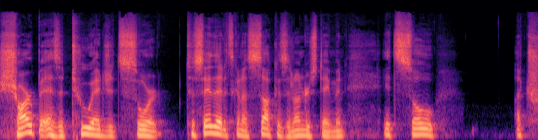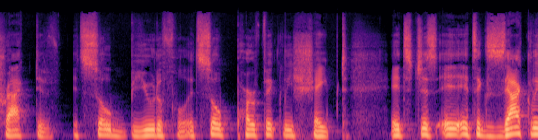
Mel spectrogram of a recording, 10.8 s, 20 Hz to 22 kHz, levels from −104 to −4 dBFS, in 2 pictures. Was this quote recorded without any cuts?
no; 1 cut; at 3.8 s

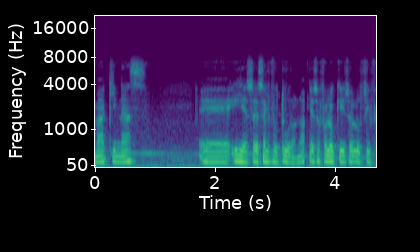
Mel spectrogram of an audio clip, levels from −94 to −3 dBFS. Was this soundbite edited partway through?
yes; 1 cut; at 3.5 s

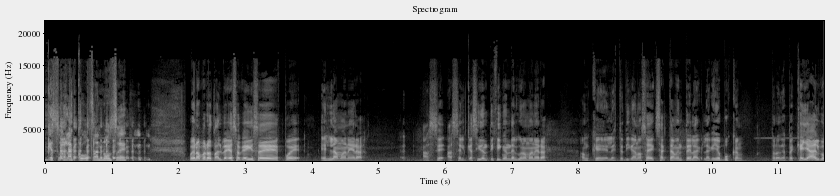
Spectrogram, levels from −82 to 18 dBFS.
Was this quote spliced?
no; 0 cuts

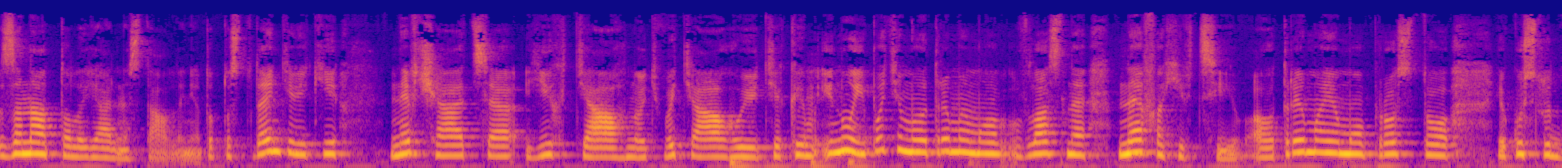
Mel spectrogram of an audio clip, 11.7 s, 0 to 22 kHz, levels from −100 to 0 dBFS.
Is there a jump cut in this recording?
no; 0 cuts

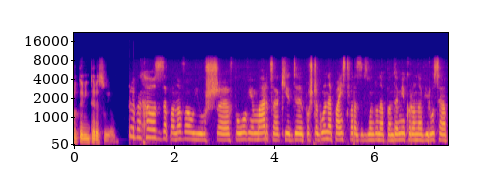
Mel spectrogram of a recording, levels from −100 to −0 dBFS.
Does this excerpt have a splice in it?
no; 0 cuts

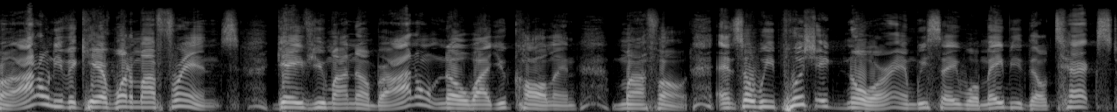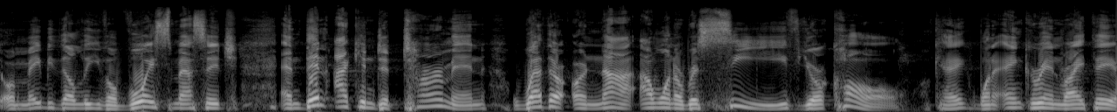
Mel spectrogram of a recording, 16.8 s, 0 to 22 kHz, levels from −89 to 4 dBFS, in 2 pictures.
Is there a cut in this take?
no; 0 cuts

